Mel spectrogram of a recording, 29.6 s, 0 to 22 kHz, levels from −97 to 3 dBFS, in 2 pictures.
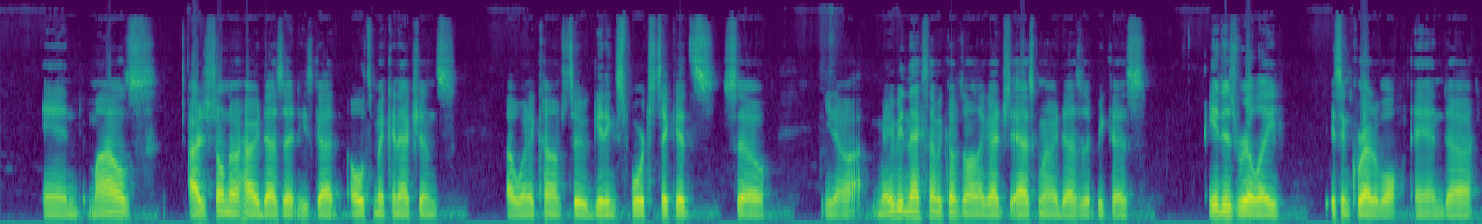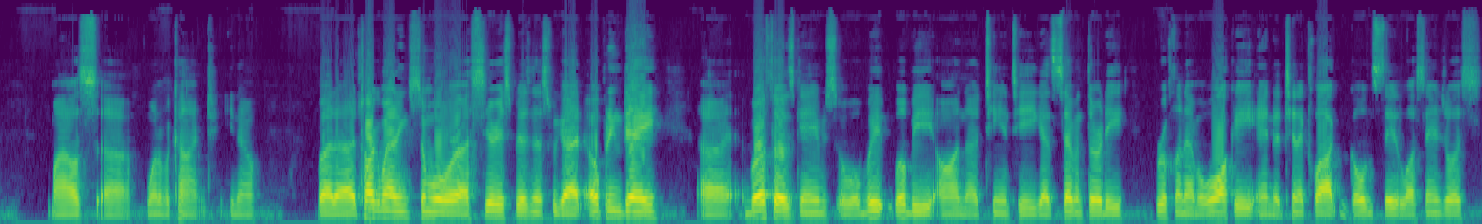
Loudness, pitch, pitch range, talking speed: -14 LUFS, 110 Hz, 100-115 Hz, 200 wpm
